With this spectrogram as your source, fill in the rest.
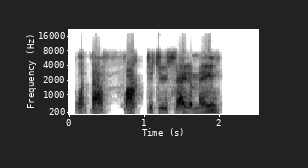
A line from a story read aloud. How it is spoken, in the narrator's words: growled dangerously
